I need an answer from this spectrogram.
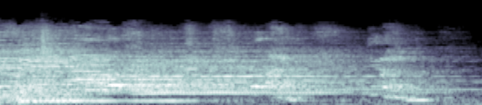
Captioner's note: VALENTIN screams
